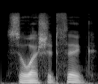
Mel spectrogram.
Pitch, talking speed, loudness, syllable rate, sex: 90 Hz, 245 wpm, -17 LUFS, 4.6 syllables/s, male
